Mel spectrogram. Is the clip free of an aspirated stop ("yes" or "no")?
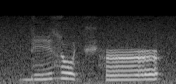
no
